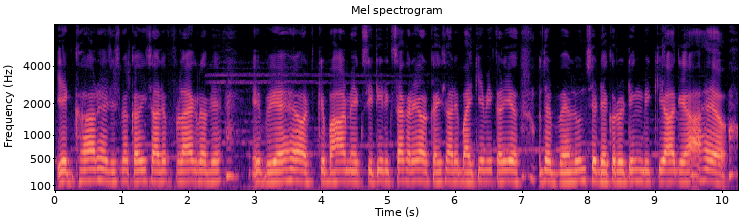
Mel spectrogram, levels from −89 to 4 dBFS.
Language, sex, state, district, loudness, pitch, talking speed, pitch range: Hindi, male, Bihar, Supaul, -18 LUFS, 150 Hz, 200 wpm, 150-155 Hz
